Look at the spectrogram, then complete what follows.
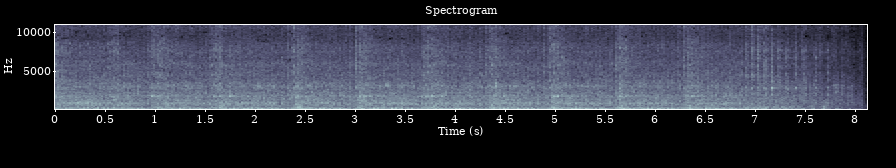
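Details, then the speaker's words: Craftsman 2700 PSI pressure washer with Briggs & Stratton 275cc OHV: stumbling, surging idle with the pump running dry. Rough running, cause not pinned down; the owner may swap the engine. "because it shouldn't run this bad so if there really is a problem with it we will steal that other motor and this will be some kind of a backup of parts machine"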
